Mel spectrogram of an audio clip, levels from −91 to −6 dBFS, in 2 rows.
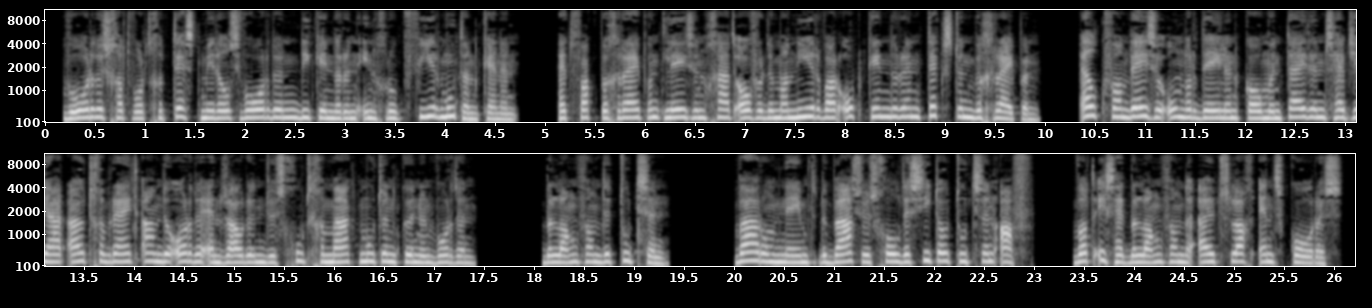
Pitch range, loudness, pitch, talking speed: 200-225 Hz, -22 LUFS, 210 Hz, 145 wpm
